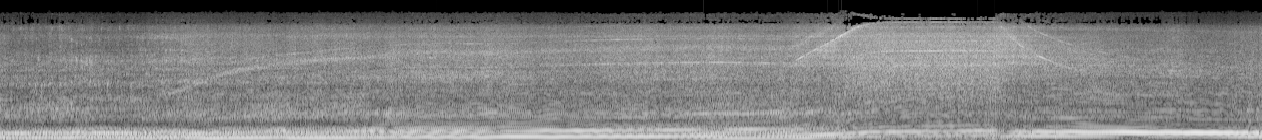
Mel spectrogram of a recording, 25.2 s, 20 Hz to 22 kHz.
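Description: Turbocharged Corvette V8 running steadily just after start-up. About two-thirds of the way through it speeds up to a higher steady pitch, with a high whine climbing alongside, then drops back to its earlier speed.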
